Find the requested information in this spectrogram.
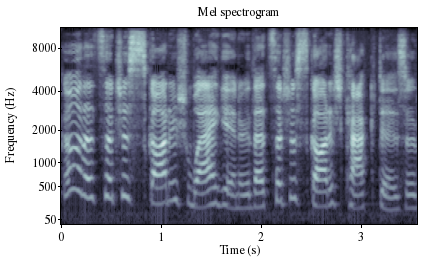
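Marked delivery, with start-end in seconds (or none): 0.0-1.8 higher, louder put-on Scottish accent; mock Scottish accent. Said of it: "but in an accent, we were like". 1.9-3.5 louder, lightly put-on Scottish accent; mock Scottish accent. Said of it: "but in an accent, we were like".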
